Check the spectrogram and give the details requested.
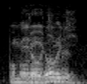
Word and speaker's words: Pomerode: Apenas uma pequena correção na pronúncia da cidade que é Pomerode.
